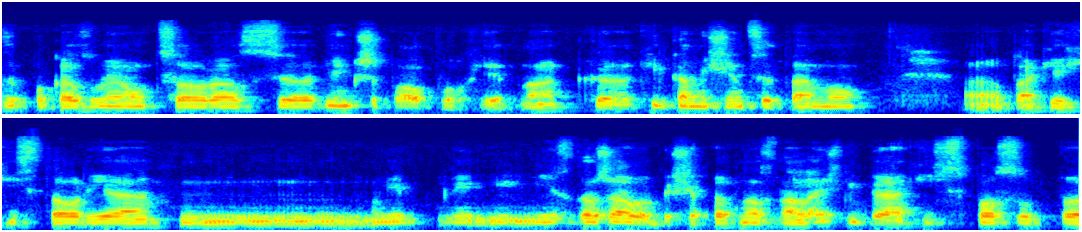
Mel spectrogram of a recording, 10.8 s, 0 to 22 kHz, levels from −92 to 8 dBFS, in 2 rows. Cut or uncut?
cut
